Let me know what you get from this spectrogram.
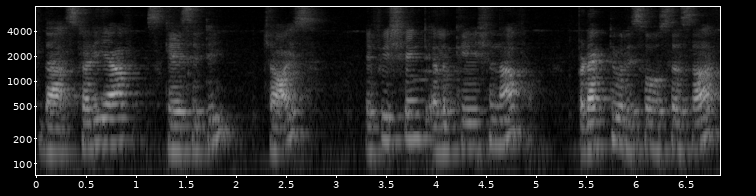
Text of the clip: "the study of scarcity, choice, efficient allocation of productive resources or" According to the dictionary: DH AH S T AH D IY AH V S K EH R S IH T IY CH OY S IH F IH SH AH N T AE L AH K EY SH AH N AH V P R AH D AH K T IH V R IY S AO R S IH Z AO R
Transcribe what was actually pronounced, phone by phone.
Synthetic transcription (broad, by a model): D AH S T AH D IY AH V S K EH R S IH T IY CH OY S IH F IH SH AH N T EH L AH K EY SH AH N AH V P R AH D AH K T IH V R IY S AO R S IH S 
